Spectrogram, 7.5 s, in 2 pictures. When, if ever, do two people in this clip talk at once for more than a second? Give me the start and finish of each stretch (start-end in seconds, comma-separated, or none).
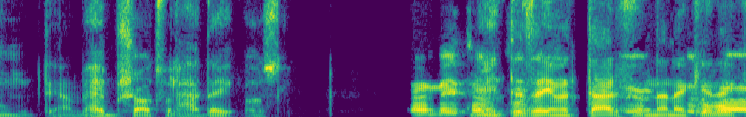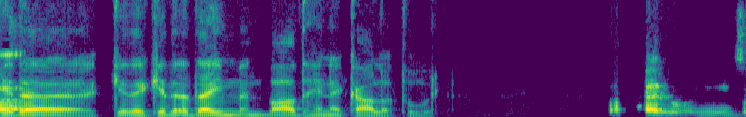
2.3-3.9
